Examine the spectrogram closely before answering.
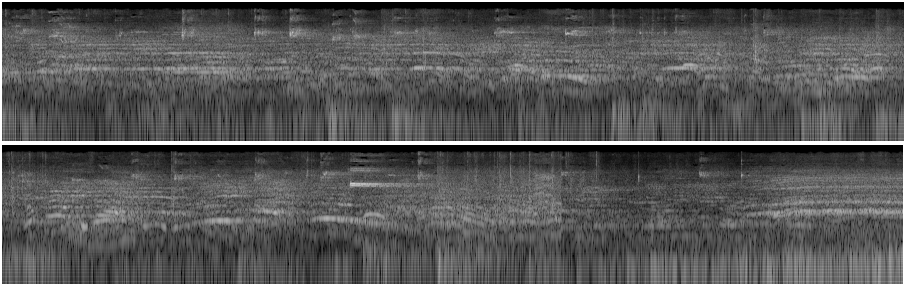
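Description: A crowd of spectators talks and cheers in an echoing gym.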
